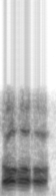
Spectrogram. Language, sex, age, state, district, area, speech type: Assamese, male, 18-30, Assam, Udalguri, urban, conversation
